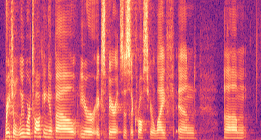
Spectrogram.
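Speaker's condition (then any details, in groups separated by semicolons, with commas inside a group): No condition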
